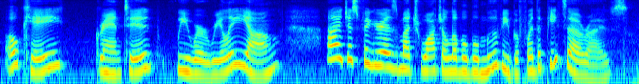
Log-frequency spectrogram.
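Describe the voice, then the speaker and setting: A woman's voice: on the high side, sing-song, normal speed. A woman playing a young tomboy childhood friend, casual, teasing and caring, in a scripted ASMR roleplay. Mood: playful. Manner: casual, teasing, addresses listener as dude. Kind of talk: ASMR roleplay, scripted one-sided conversation.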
